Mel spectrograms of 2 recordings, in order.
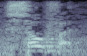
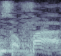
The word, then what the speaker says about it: sofa: Talvez, tem que tomar cuidado com o ritmo. Sofa. Mudar o ritmo e não sofá, ficar sofa.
